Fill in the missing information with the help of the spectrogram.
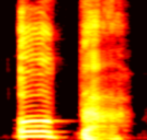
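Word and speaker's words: jota: In Spanish, J is pronounced "hota" or "hota" actually.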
